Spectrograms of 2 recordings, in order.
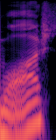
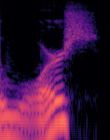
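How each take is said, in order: First: It is said in a plain, neutral accent. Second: It is said in a strong Midwestern accent. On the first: "instead of saying wash" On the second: "they'll say warsh"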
